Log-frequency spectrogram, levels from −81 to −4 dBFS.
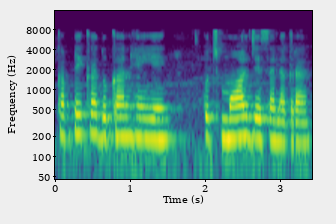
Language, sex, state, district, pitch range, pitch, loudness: Hindi, female, Bihar, Patna, 180-195 Hz, 190 Hz, -16 LUFS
